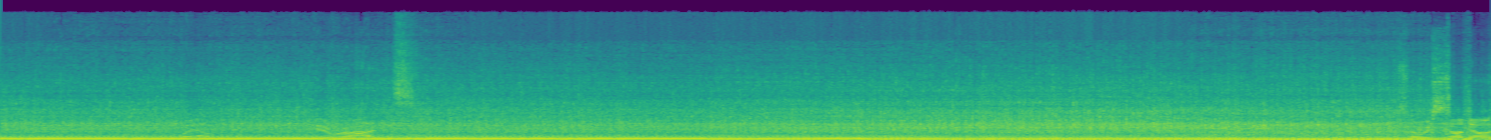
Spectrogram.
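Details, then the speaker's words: Motorcycle with consistent compression readings, oil and coolant present: steady, even note at idle, then settling slightly lower, with no knocks or rattles. The engine sounds healthy, though a radiator hose drips. "nothing works but the engine runs sounds healthy"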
